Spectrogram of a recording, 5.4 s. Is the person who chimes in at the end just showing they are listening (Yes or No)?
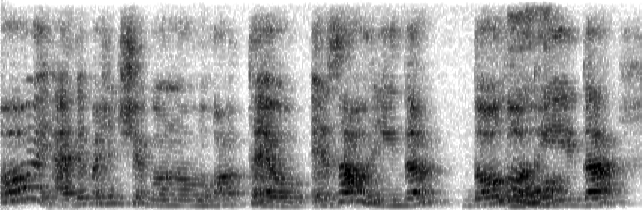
Yes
